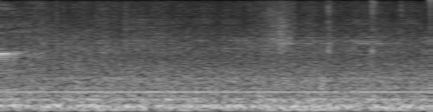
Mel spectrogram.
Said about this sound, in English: But, that's a big truck.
